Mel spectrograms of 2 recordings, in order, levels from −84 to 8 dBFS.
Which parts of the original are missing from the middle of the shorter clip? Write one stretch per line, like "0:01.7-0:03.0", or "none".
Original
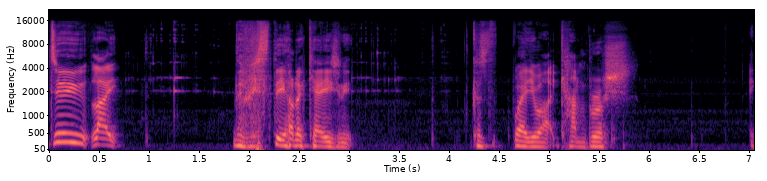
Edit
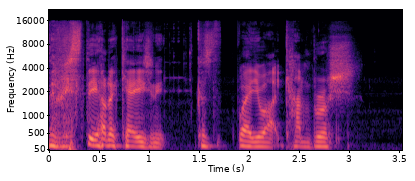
0:03.2-0:04.1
